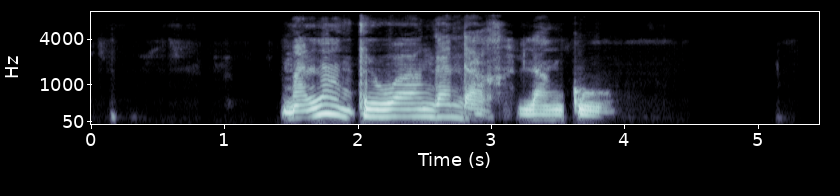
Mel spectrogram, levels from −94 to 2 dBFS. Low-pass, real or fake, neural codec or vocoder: 7.2 kHz; fake; codec, 16 kHz, 16 kbps, FreqCodec, smaller model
